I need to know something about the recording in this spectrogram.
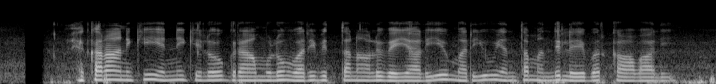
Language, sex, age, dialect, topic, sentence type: Telugu, female, 18-24, Utterandhra, agriculture, question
